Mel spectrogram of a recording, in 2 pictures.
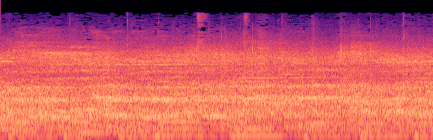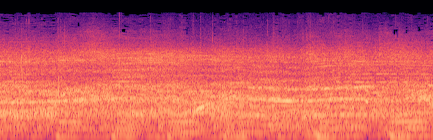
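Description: Music playing steadily, with a crowd of spectators cheering and shouting over it.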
